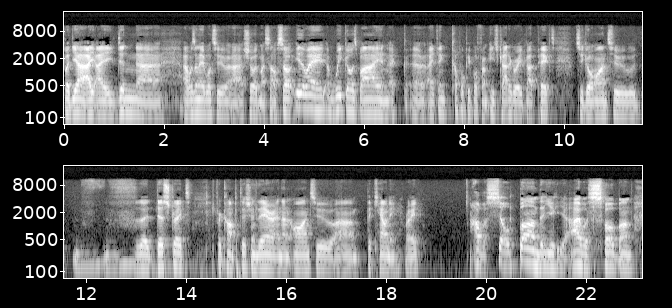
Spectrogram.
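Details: Stuttering in an adult man, onset around age six, persisting though reduced after speech therapy.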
